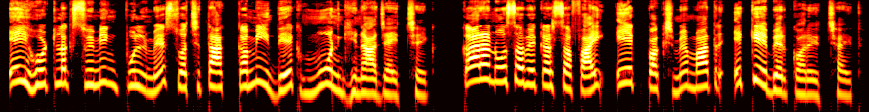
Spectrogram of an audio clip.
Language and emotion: Maithili, disgusted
